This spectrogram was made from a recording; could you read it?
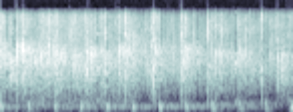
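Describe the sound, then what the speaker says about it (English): A conference audience at a capacity-building forum breaks into sustained, dense applause, many hands clapping together at moderate distance with a faint murmur beneath. "Just a round of applause for you"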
